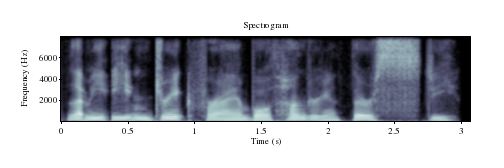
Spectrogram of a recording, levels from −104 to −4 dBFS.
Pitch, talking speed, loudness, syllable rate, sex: 175 Hz, 235 wpm, -20 LUFS, 4.8 syllables/s, female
